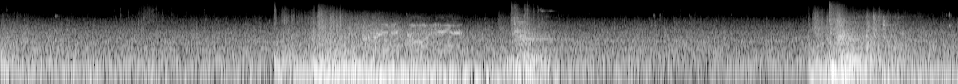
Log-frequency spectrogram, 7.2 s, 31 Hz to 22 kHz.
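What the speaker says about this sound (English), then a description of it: "That looked like a heat round from the T-43 there" A HEAT round fired from a T-43 tank in the World of Tanks game, heavy booming cannon blasts rolling out over a constant loud background rumble, with a few separate big hits spaced through the clip.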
